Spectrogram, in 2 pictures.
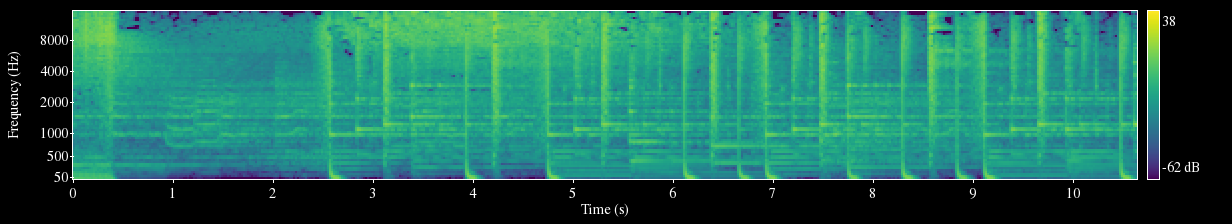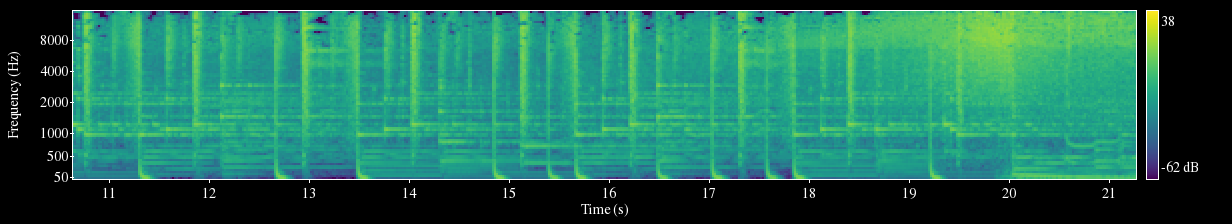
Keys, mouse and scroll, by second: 0.0 ctrl+z, 0.2-1.8 middle drag, 1.8 scroll up 4, 2.1-3.2 middle drag, 3.2 /, 3.4 middle click, 3.6 scroll up 2, 3.8 middle click, 4.7 scroll up 2, 4.8-5.8 middle drag, 5.8 click, 6.0 scroll down 2, 6.2 middle click, 6.8 shift+click, 7.4 scroll up 3, 8.0 middle click, 8.2 shift+click, 8.4 middle click, 9.2 ctrl+x, 9.4 middle click, 9.7 scroll down 1, 9.9 middle click, 10.2-10.7 scroll down 1, 10.7 ctrl+r, 11.8 scroll down 1, 11.9 middle click, 12.3 scroll up 3, 12.6 shift+middle click, 13.0 3, 13.5 alt+click, 13.7 middle click, 14.6 Tab, 15.0 ctrl+a, 15.3 Tab, 15.8 q, 17.6 Tab, 18.0 click, 18.4 Tab, 18.6-19.0 scroll down 2, 18.7 Tab, 20.5-21.2 middle drag.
